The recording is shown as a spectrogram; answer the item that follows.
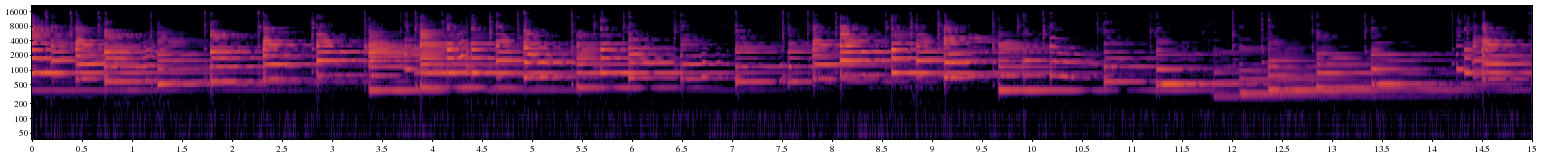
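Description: Solo Chinese zither playing a melody of plucked notes that ring on, some of them bent in pitch, with a downward slide about ten seconds in.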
